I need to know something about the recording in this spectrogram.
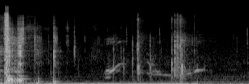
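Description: Camera handling noise: a sharp knock at the start, then a few light clicks and a short rustle near the end. A brief snatch of a voice comes about a second in.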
